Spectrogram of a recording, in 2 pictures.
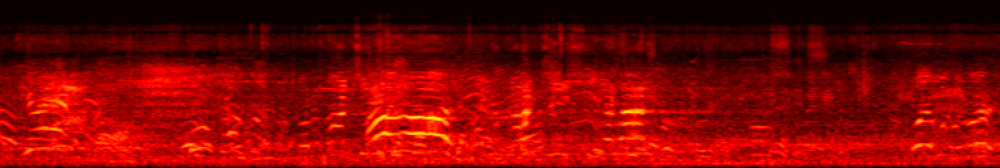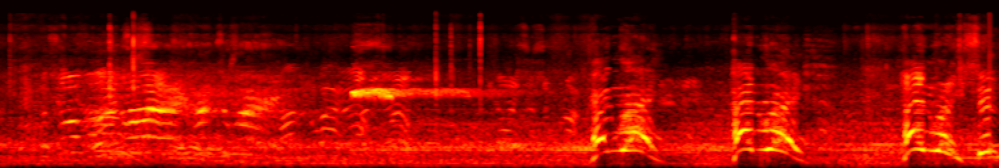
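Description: Players and sideline spectators shouting across an outdoor rugby pitch. Partway through, a referee's whistle sounds once in a short steady blast, followed by a burst of louder shouting.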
